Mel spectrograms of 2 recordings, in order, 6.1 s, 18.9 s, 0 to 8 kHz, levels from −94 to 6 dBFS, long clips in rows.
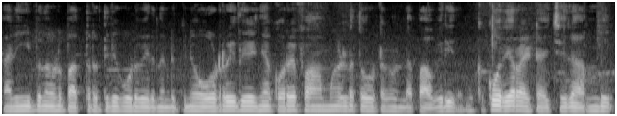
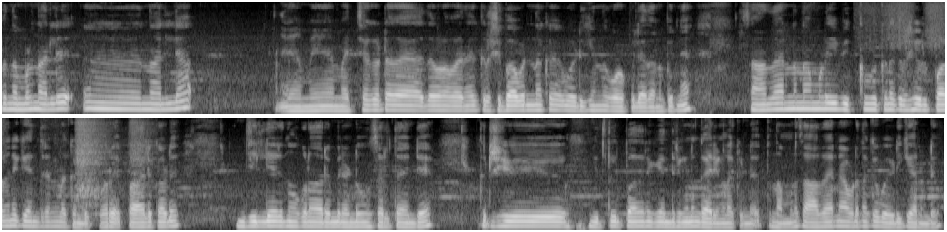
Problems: background sounds at intervals, background conversations at intervals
